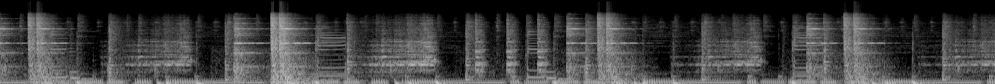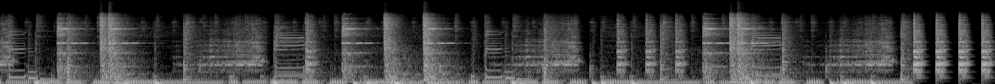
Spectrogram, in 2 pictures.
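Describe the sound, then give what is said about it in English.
In a pipe-fitting game, repeated hard, metallic hammer thunks strike a pipe to fit it, again and again in quick, uneven bursts, loud, over a low droning tone, with no one speaking. “2 hits of a hammer to fit a pipe.”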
